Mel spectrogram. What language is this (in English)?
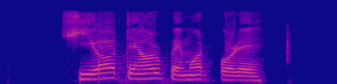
Assamese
